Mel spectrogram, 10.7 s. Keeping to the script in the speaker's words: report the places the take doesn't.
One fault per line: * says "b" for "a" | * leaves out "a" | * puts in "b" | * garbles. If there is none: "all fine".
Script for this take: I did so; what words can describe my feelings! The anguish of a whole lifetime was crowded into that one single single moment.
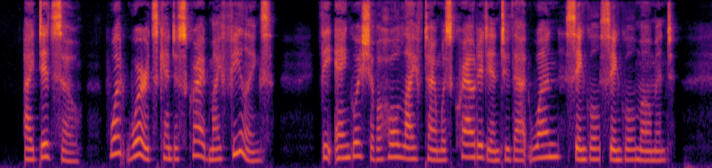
all fine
